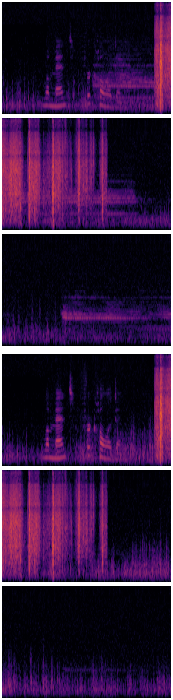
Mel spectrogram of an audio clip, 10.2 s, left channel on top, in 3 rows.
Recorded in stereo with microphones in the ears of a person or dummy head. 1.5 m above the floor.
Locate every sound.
0.8 s a woman speaking: 45° right (ahead or behind)
3.0 s crumpling: 5° right (ahead or behind)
